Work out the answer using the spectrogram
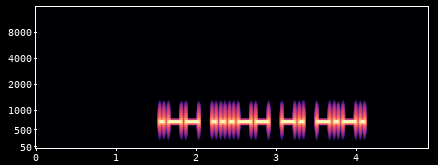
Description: Morse code, heard as a keyed tone, about 26 wpm, 700 Hz. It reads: W3NC
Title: Speed Racing - USA Call Signs 22wpm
